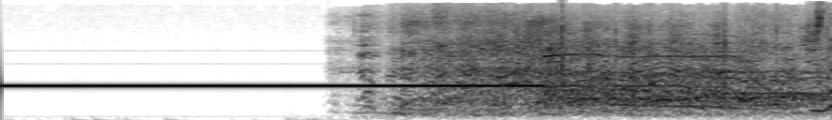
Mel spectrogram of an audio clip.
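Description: A steady, piercing censor bleep over swearing on the Jerry Springer show holds for about two and a half seconds. Partway through, a noisy crowd of voices and laughter swells up beneath it and carries on after it cuts off.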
